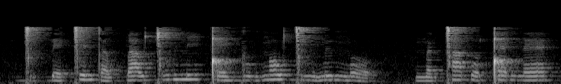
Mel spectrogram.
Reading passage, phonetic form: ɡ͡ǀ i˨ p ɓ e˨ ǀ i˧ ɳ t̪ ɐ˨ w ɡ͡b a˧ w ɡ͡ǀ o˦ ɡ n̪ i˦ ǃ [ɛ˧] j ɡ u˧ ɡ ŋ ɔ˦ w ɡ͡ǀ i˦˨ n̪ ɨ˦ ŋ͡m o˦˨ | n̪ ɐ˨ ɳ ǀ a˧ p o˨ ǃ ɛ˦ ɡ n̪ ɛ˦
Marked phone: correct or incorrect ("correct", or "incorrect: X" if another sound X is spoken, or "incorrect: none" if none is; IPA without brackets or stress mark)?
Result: incorrect: e˧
